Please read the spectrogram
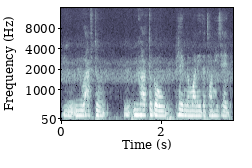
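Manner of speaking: put-on a jokey send-up of the wife's French Canadian accent; mock French Canadian accent. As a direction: mimic the wife in a bad French Canadian accent. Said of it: "That was me doing her accent".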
